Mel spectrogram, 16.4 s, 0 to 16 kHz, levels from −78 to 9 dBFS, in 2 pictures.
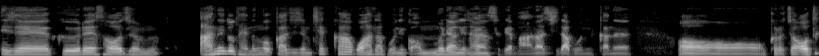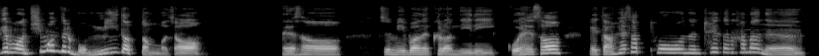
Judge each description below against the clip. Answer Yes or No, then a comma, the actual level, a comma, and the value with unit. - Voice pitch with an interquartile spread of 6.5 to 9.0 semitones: Yes, wide, 6.8 semitones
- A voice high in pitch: No, low, 125 Hz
